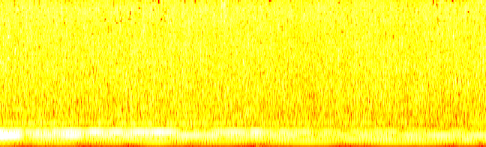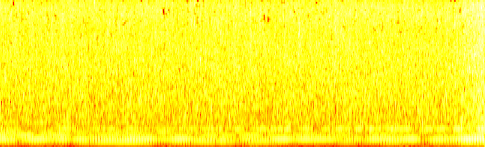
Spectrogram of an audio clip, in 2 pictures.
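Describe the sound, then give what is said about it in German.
A soft, steady trickle of water splashes in the distance as a small wooden boat drifts along a river, continuous and unbroken, with a low sustained hum underneath. No voices. “Da hörst du von weitem ein Plätschern und siehst, wie ein kleines Holzboot auf dem Fluss entlang treibt.”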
